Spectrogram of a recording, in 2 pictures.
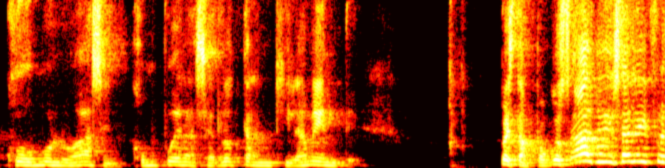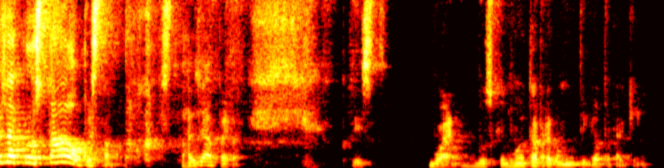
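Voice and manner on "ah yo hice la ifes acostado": high-pitched parody of a show-off; hammed-up exam brag; mock boastful student. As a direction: brag in a raised, put-on voice. Mimics a boastful exam taker.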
